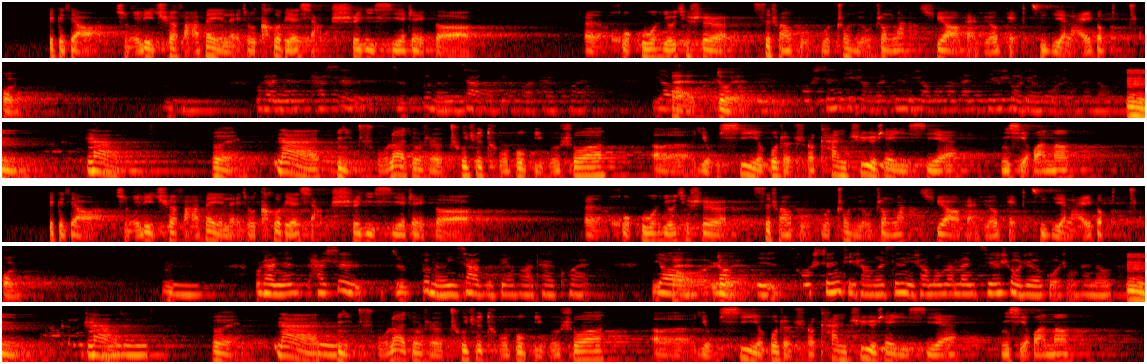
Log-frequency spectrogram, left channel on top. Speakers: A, in the centre; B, on the right (about 35°).
A: 这个叫嘴里缺乏味蕾，就特别想吃一些这个呃火锅，尤其是四川火锅，重油重辣，需要感觉给自己来一个补充。
B: 嗯，我感觉还是就不能一下子变化太快，要让自己从身体上和心理上都慢慢接受这个过程，
A: 哎，对，
B: 才能
A: 嗯，
B: 让它更长久一点。
A: 那对，那你除了就是出去徒步，
B: 嗯。
A: 比如说呃游戏或者是看剧这一些，你喜欢吗？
